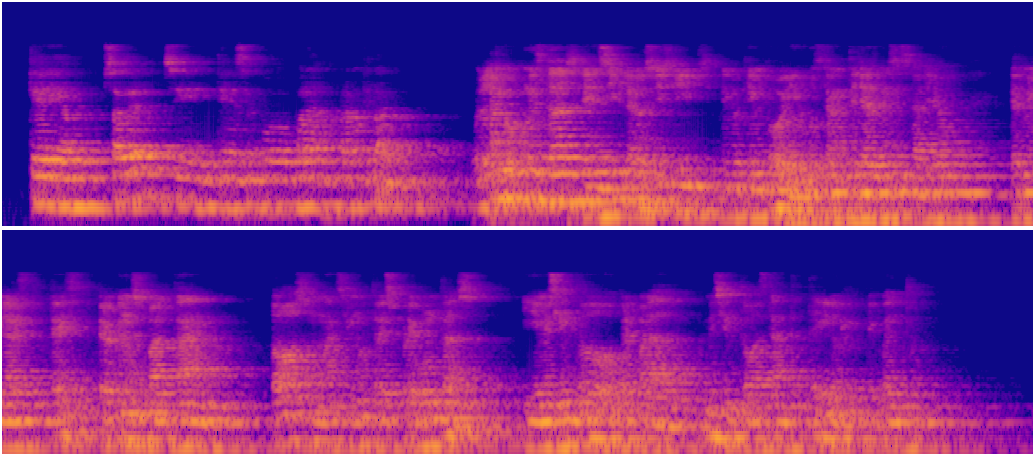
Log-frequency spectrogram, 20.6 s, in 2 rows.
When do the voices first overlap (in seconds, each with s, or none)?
none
